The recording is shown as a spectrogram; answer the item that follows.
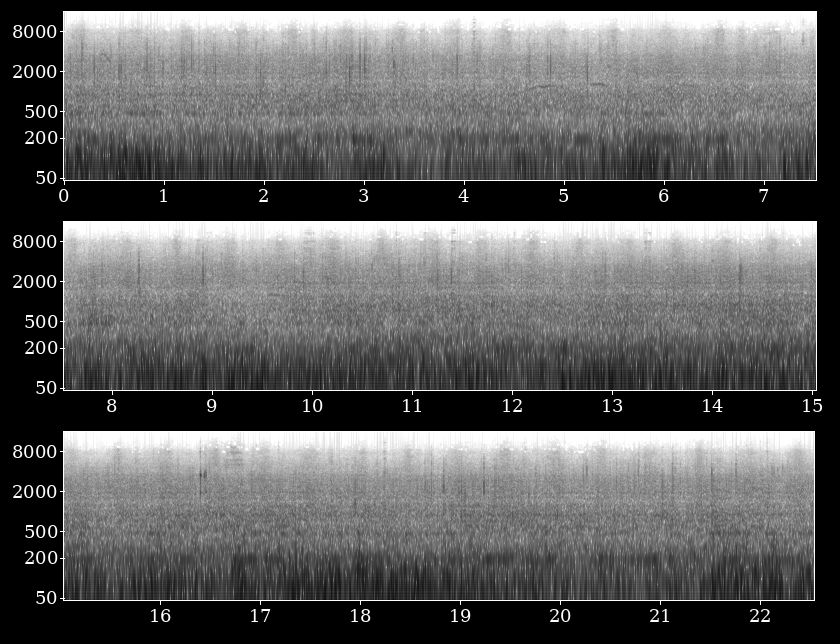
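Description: Wind buffeting the microphone of a camera riding on a moving bicycle: a steady low rumble with light crackling.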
